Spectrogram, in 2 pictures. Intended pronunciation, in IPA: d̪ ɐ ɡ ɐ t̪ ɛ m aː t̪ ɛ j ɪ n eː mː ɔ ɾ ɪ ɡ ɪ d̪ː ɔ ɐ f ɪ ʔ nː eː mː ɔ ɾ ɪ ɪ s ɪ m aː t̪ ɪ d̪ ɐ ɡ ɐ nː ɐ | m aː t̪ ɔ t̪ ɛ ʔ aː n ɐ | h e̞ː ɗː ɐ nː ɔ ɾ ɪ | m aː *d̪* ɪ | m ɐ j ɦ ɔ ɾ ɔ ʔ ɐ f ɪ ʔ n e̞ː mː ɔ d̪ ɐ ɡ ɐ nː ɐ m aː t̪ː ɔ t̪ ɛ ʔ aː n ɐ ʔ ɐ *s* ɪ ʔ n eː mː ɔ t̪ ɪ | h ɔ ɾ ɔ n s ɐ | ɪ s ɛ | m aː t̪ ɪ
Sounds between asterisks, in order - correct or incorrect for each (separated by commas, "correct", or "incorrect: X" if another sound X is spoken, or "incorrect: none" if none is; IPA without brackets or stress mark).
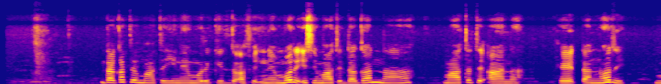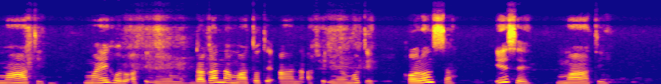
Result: incorrect: t̪, incorrect: f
